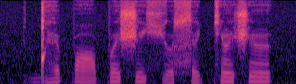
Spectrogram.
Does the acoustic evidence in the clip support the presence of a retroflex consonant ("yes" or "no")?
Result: no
